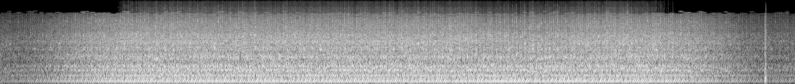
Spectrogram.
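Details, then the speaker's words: 1940 Farmall H tractor just after its first start in a number of years on a temporary fuel tank: steady, low, even chugging idle with no hunting or misses. The engine sounds healthy and fired up easily, and the owner says it should need hardly any work. "all in all i was very pleased with how easily this thing fired up shouldn't have to do hardly anything to it at all"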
